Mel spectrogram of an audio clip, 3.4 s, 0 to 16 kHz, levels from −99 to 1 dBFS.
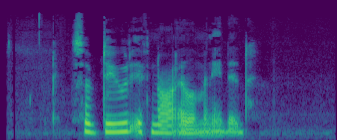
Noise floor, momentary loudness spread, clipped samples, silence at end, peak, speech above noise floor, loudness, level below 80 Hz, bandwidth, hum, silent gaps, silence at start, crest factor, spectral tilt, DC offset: -63 dBFS; 12 LU; under 0.1%; 0.85 s; -8 dBFS; 39 dB; -25 LUFS; -70 dBFS; 11 kHz; none; none; 0.55 s; 20 dB; -6 dB/octave; under 0.1%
